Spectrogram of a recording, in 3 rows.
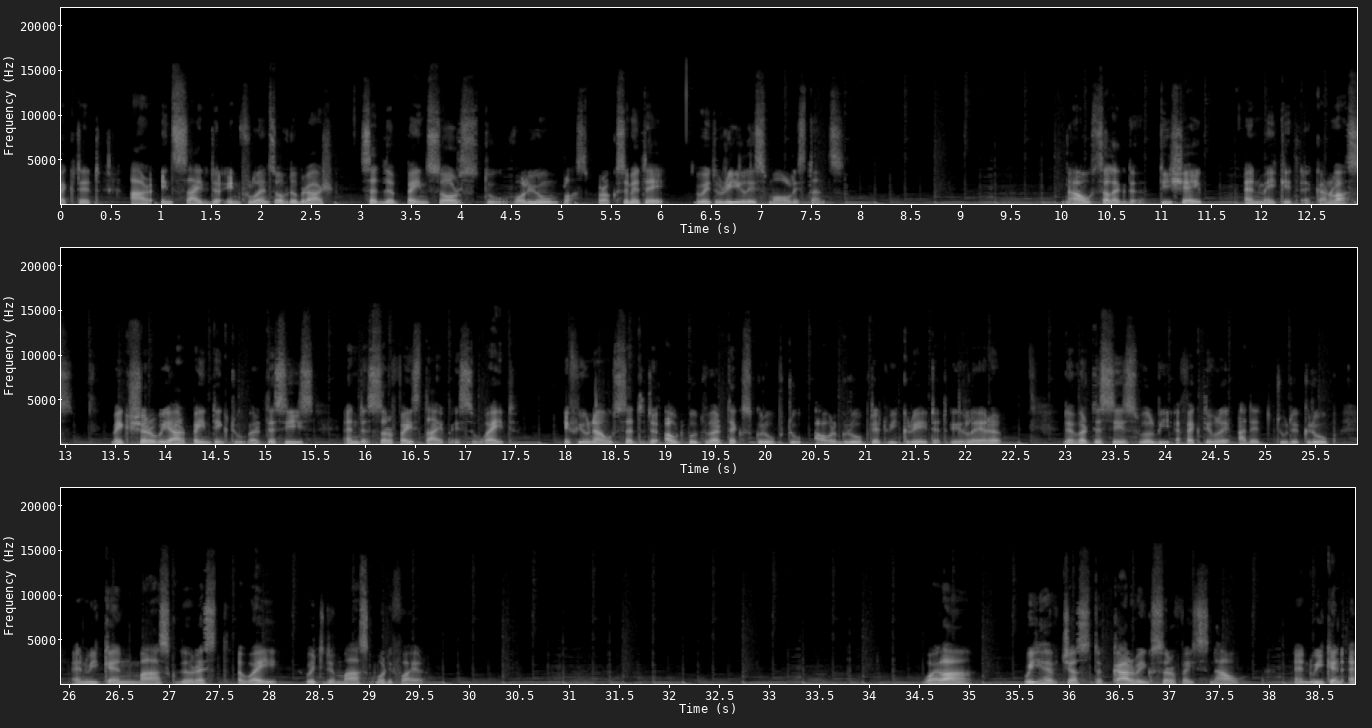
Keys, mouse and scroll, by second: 1.4 click, 6.2 Return, 9.7 click, 14.9 scroll down 1, 15.8 click, 20.6 scroll down 1, 22.5 ctrl+click, 23.4 click, 27.6 click, 30.8 click.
